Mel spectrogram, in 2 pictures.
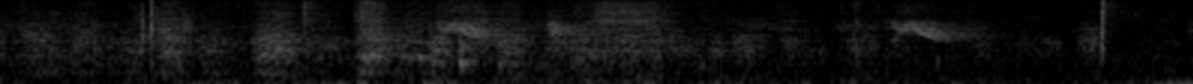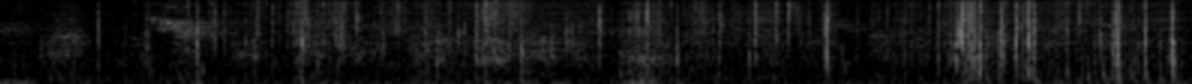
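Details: Siberian Huskies, including Patty the Husky, staring and begging for Pedigree snacks until their owner gives in; soft, breathy panting runs through as a low, steady hiss, broken by sharp clicks and rustles nearby.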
